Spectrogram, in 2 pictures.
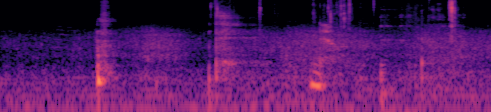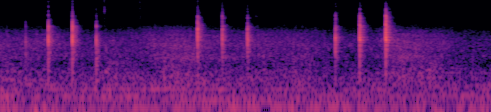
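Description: A wooden stick taps lightly on a metal frame.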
